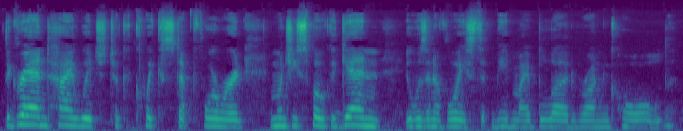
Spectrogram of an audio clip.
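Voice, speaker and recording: A woman giving an expressive dramatic reading of a children's book, with joking asides. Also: mid-range voice, moderate pace. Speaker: reader.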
